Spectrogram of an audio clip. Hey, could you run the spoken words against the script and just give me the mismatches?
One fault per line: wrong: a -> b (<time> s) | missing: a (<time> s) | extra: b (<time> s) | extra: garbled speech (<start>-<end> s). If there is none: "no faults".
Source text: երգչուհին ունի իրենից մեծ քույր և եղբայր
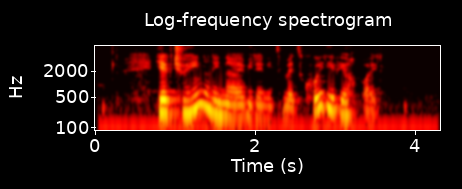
extra: նաև (1.7 s)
